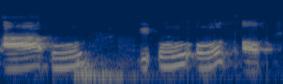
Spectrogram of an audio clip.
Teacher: जिस स्वर के उच्चारण में जीभ का पिछला भाग काम करता है उसे पश्च स्वर कहते हैं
